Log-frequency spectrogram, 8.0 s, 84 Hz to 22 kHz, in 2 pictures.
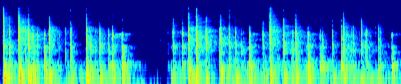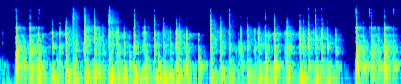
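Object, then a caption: Mechanical keyboard with plastic keycaps. Fingertips type continuously on a 60% mechanical keyboard with blue and grey plastic keycaps, producing a fast stream of deep, thocky key strikes. Brief pauses break the typing near 1.5 and 7.5 seconds.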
